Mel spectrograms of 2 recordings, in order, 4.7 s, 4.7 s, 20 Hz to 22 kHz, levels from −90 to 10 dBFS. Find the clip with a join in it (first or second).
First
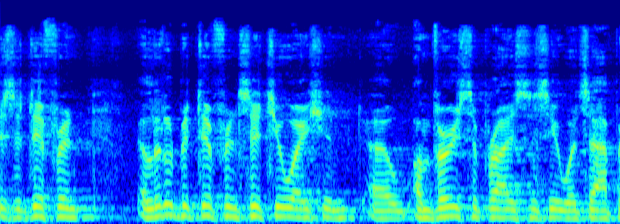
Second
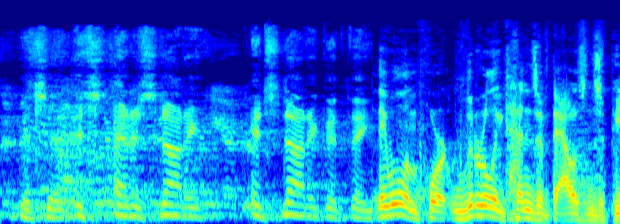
second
